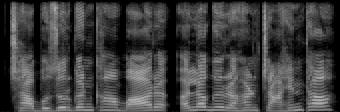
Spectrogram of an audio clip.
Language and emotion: Sindhi, neutral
